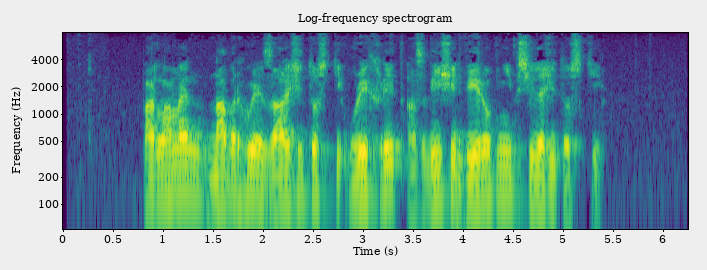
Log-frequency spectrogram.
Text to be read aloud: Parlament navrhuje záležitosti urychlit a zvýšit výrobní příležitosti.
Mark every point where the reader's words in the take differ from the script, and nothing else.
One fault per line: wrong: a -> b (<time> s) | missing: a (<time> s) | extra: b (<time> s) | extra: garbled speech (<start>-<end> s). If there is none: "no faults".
no faults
